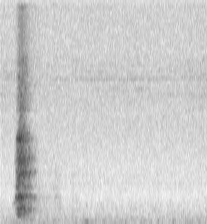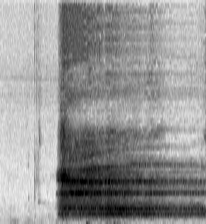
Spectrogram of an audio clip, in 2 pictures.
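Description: A deep, slow breath drawn during a guided breathing exercise. A faint short breath comes first, then a long, loud, airy rush of breath that fills the last three seconds, heard close and alone.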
